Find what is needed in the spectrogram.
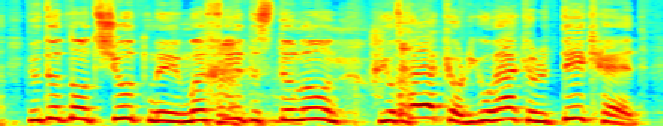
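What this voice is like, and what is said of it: Bad put-on Swedish accent. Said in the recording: “It's a bad Swedish accent.”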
